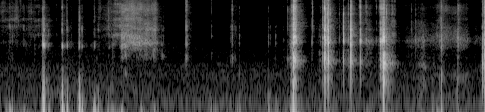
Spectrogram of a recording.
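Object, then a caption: Glass coffee jar. A glass coffee jar is tapped rapidly, giving about a dozen sharp, bright clicks with a very short ring and a mid-pitched glassy tone. Between the taps there is a brief rough, scratchy rustle.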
